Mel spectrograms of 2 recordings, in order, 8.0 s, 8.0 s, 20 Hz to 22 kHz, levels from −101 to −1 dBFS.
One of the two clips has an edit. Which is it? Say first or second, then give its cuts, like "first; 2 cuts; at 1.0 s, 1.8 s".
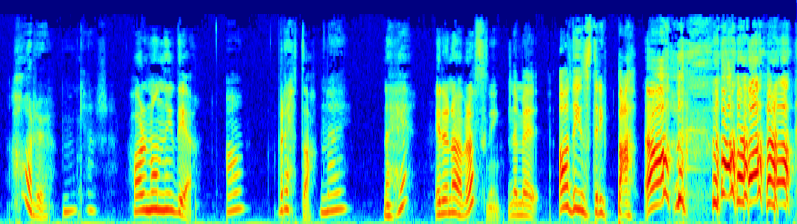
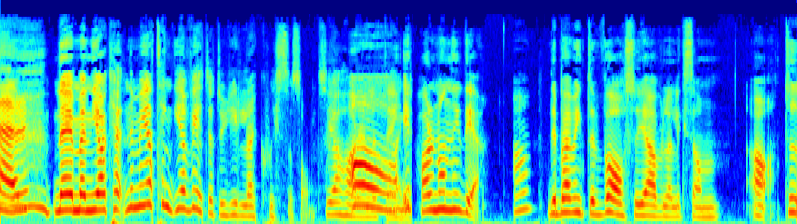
second; 2 cuts; at 4.1 s, 5.4 s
